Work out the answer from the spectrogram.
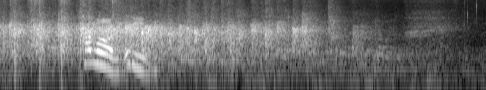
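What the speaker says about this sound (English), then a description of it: "So let's do a big applause and welcome them immediately." Audience applause welcoming panelists onto a startup conference stage, broad clapping from a crowd that swells and then gradually fades out, with someone speaking briefly over it.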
